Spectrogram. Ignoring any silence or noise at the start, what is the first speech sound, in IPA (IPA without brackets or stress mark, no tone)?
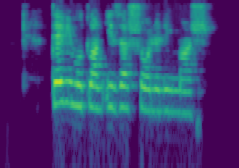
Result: t̪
